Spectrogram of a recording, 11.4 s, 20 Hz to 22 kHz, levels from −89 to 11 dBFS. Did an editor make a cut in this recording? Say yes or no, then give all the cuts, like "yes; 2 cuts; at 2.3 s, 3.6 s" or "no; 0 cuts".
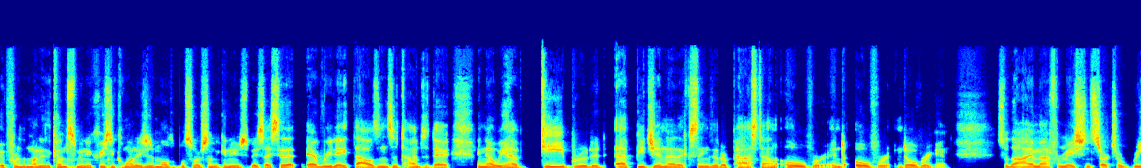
yes; 1 cut; at 4.8 s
